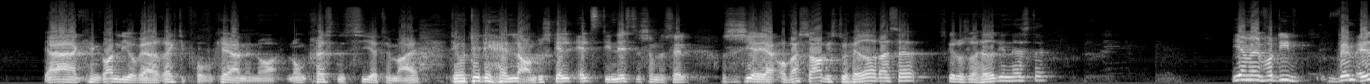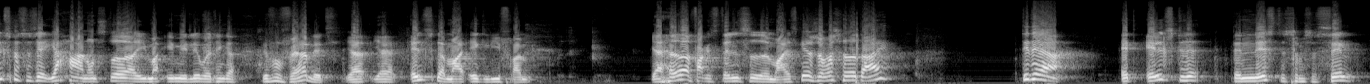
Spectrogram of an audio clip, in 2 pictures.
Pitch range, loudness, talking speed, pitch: 120-165 Hz, -10 LUFS, 215 wpm, 135 Hz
